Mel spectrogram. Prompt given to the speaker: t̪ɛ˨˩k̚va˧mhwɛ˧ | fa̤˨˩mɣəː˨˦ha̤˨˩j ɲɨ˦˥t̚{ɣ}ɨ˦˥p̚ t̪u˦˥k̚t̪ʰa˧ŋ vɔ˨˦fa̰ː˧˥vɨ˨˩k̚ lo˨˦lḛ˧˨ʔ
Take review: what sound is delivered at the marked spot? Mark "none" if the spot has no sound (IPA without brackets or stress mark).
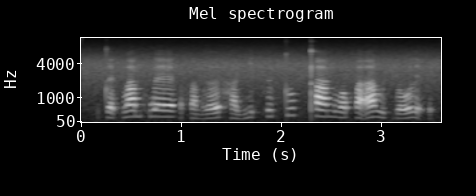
h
